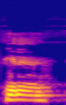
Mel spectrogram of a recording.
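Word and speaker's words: ἵνα: It is a little rough breathing mark, so you normally pronounce it hinna.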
